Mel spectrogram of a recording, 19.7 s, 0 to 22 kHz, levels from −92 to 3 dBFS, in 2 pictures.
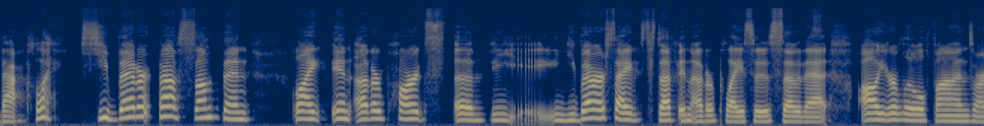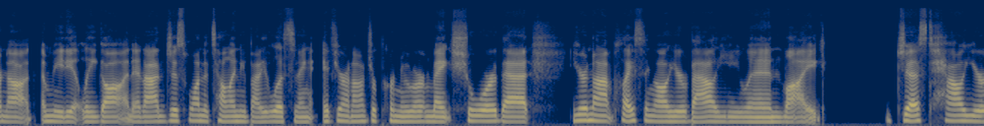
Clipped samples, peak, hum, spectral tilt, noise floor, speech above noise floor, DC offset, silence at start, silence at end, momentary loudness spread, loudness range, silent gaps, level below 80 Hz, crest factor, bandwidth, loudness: under 0.1%; -12 dBFS; none; -5.5 dB/octave; -73 dBFS; 44 dB; under 0.1%; 0 s; 0 s; 8 LU; 2 LU; none; -66 dBFS; 16 dB; 16.5 kHz; -28 LUFS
